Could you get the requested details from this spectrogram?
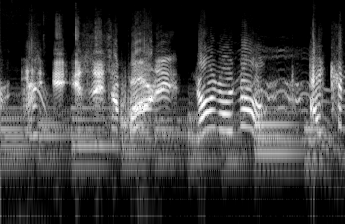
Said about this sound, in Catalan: nosaltres deixem amb la cançó …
